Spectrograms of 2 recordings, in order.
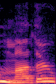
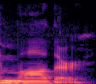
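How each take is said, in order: First: The first vowel sounds like the one in mud. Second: The first vowel sounds like the one in moth. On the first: This is the everyday spoken form. "when we're speaking" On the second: This form helps with spelling the word. "To spell mother, we say mother"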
